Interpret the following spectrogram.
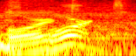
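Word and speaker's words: Vordt: the the debuff frost fite how do you pronounce his name his name vort Gund we got Gund and vort thanks Mom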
